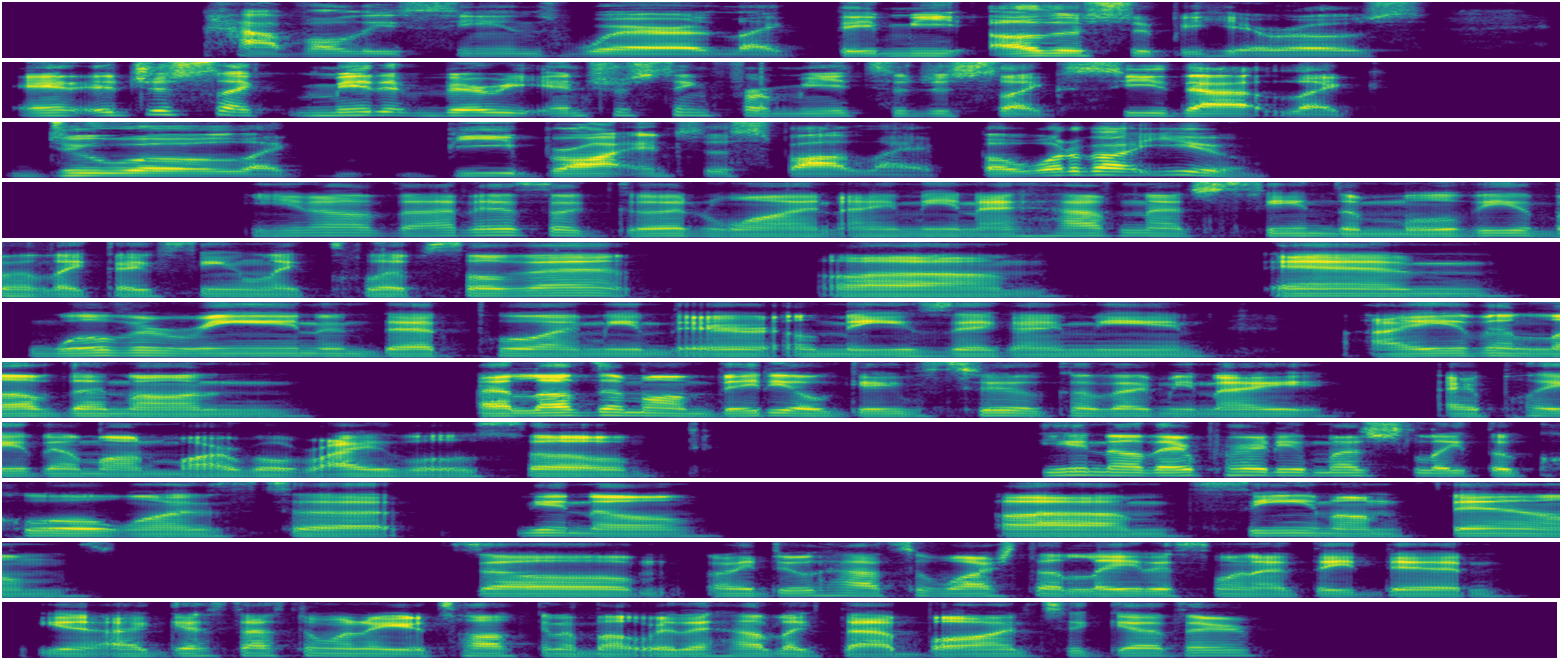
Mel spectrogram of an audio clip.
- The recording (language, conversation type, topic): English, unstructured, Which movie trailers hooked you instantly, and did the movies live up to the hype for you?
- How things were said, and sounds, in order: tapping; other background noise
